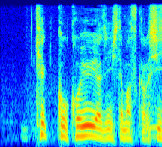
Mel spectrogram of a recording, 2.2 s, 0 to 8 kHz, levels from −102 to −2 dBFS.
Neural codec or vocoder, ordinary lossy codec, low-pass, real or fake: none; none; 7.2 kHz; real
